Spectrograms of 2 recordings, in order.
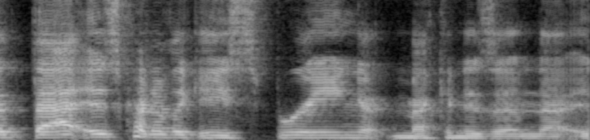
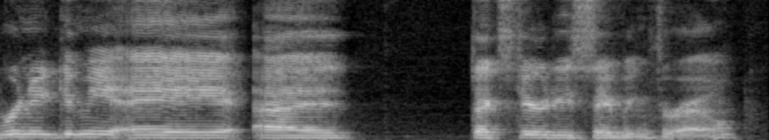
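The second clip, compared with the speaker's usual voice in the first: ordinary talk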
